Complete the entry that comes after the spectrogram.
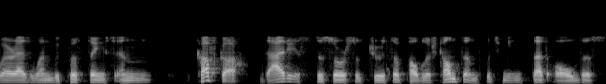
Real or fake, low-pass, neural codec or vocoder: real; 3.6 kHz; none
